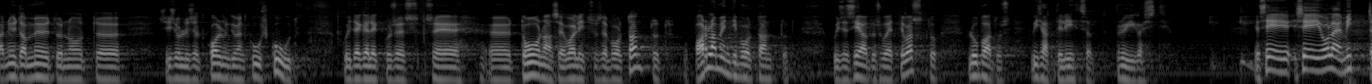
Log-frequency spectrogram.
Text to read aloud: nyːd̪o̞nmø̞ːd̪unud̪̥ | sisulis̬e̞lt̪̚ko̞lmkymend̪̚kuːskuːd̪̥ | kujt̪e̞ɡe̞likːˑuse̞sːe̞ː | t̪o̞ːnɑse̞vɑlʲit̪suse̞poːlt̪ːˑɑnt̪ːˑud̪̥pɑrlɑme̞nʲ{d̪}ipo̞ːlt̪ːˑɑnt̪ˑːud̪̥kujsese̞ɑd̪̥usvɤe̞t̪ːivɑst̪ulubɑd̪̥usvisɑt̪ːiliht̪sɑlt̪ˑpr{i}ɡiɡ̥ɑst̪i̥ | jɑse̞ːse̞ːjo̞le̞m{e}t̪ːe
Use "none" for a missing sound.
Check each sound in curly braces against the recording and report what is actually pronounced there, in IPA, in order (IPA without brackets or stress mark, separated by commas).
d̪, y, i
